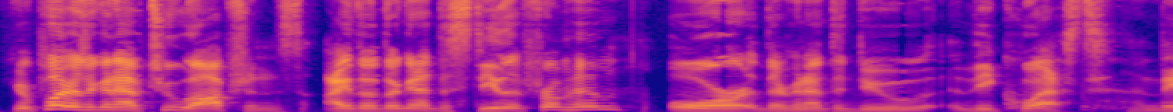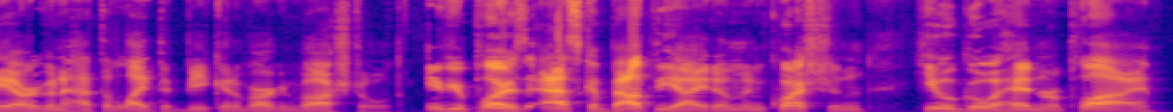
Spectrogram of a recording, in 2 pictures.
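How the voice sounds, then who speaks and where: Enthusiastic guy explaining tabletop tips, smooth clear voice. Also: medium pitch, brisk, hardly any pauses, fairly bright tone. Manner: enthusiastic, upbeat. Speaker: game master guide host. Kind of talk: casual tutorial narration.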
